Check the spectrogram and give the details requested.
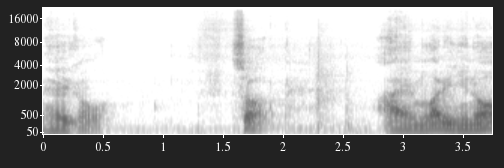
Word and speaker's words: Hegel: done my homework and the correct pronunciation is descartes spinoza leibniz schopenhauer and hegel so i'm letting you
